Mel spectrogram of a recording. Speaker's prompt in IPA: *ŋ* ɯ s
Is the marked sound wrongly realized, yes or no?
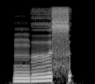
no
